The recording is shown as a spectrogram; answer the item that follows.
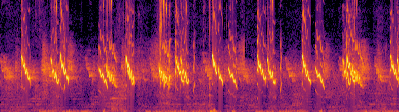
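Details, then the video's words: Lombok yellow white-eye female, locally kecial kuning, calling to stir up males; sharp high downward chirps come in clustered bursts through the recording, with a quiet low-pitched background. "Ciak Ciak Kecial Kuning BETINA Ampuh Bikin Kecial JANTAN RIBUT‼️"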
